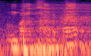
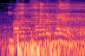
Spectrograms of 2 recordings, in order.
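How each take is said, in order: Both takes have the same delivery.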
